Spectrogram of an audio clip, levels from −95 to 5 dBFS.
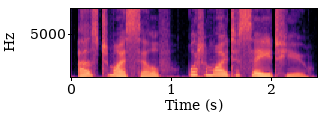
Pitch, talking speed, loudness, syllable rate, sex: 240 Hz, 245 wpm, -18 LUFS, 5.1 syllables/s, female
